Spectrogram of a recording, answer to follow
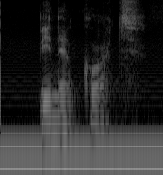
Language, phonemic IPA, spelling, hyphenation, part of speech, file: Dutch, /ˌbɪ.nə(n)ˈkɔrt/, binnenkort, bin‧nen‧kort, adverb, Nl-binnenkort.ogg
- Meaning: soon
